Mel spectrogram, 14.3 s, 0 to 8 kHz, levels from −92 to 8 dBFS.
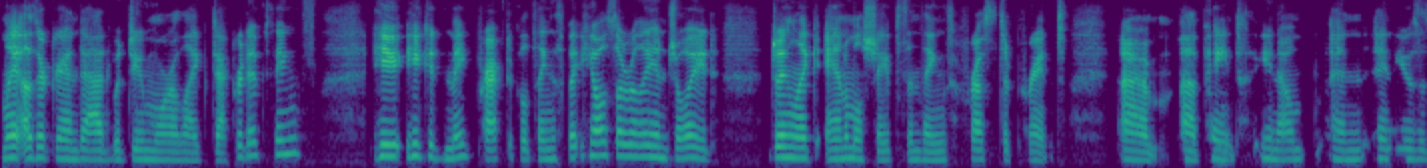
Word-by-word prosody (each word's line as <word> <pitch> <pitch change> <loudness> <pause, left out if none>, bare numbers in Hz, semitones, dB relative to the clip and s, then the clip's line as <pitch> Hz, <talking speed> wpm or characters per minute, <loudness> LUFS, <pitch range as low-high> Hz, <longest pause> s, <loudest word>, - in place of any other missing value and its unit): My 190 +1 +6
other 190 0 +4
granddad 165 -2 -2
would 155 -1 -8
do 165 -1 -1
more, 155 -1 -6
like, 150 -1 -7
decorative 210 +11 -1
things. 260 +1 -7 0.6
He 215 +1 +9
he 220 +1 +4
could 200 -4 -1
make 200 +4 -2
practical 165 0 +2
things, 170 +2 -5
but 195 +2 -1
he 225 - -3
also 225 0 +1
really 210 -1 -1
enjoyed 185 -1 +1 0.5
doing, 195 0 +8
like, 185 -1 +1
animal 175 +1 0
shapes 155 -1 -1
and 160 +1 -11
things 155 0 -5
for - - -2
us 165 0 -3
to - - -4
print - - -4 0.5
um, 155 -3 +2 0.3
uh, - - +1
paint, 170 -3 -1 0.2
you 180 -2 -6
know, 165 +1 -7 0.3
and 165 -1 -8
and 175 -1 -6
use 170 -1 -10
as 165 - -15
175 Hz, 165 wpm, -25 LUFS, 165-200 Hz, 0.6 s, He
